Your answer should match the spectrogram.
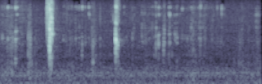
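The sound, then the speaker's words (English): Crisp crunching of teeth biting into a brittle pastry shell, kept crunchy by being left in the oven, with a few sharp cracks followed by softer chewing, without talking. “They are pretty crunchy, huh? Yeah, the shells stay the shells stay crunchy,”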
